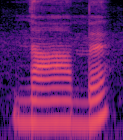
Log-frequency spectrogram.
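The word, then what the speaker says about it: Name: nam east c'est important de tout prononcé en allemand donc na me il faut entendre le e à la fin vie guide si un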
